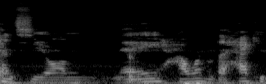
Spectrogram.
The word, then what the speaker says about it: Competizione: Let me pull it up so I can pronounce it to you as an Italian. What is it called? Assetto Italian what? Americans don't count. Assetto Corsa Competizione.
